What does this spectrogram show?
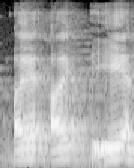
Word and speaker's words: heir: पर उत्तराधिकारी होता है, एच का हम यहाँ पर जो है प्रोनाउंसिएशन नहीं करते हैं, कभी कभी ऐसा भी हो जाता है। तो यहाँ पर ध्यान से देखेंगे, ये एयर का हो रहा है, HEIR मीन्स एयर है, ये हेयर नहीं है, ठीक है।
